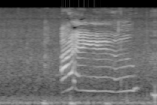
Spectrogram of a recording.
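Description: A single high-pitched, drawn-out cry about a second long, sweeping up at the start and then holding a steady pitch, with a slight lift at the end.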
